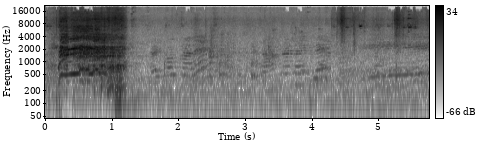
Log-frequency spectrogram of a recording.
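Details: Indian horse in a playful mood, calling out again and again: one loud, shrill, quavering whinny lasting about a second, then quieter voices of people talking.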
